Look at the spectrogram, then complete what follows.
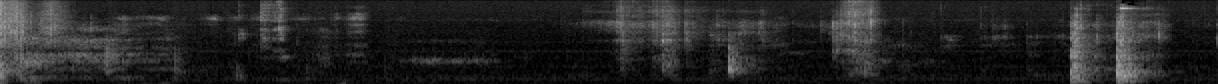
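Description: Bubble wrap and plastic packing rustling and crackling in fits and starts as it is unwrapped from a gas pressure lantern, with two sharper crackles near the end.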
